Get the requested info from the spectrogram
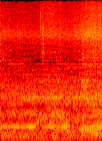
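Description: Quiet room tone in a pause between spoken sentences: a faint, steady hiss with a thin hum.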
